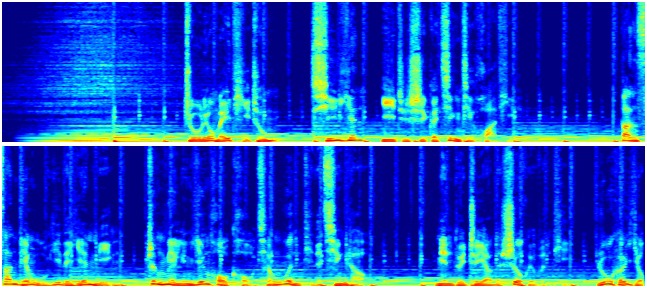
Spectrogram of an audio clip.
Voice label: 男 介绍 科普 严谨 稳重; 漱口水

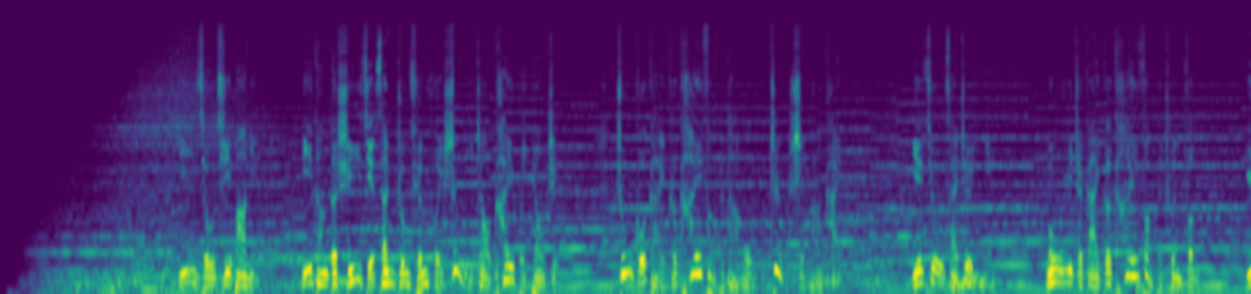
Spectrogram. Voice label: 男 学校专题 辉煌回顾

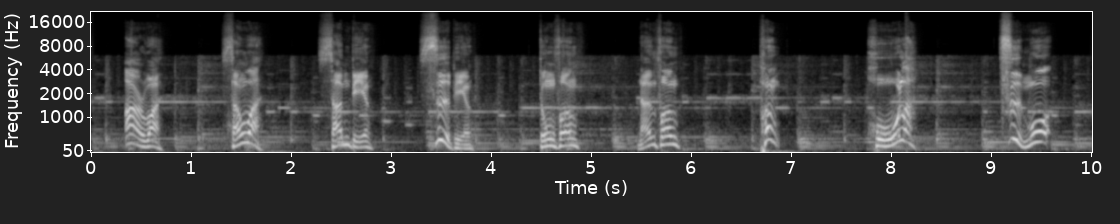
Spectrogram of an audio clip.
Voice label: 男 棋牌 普通话男; 腾讯麻将

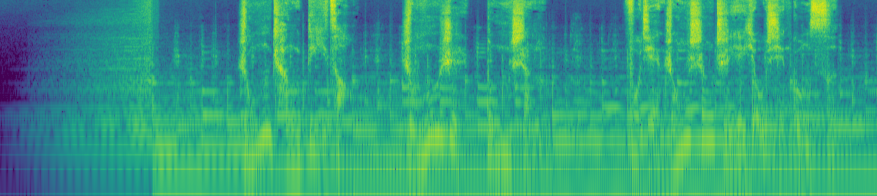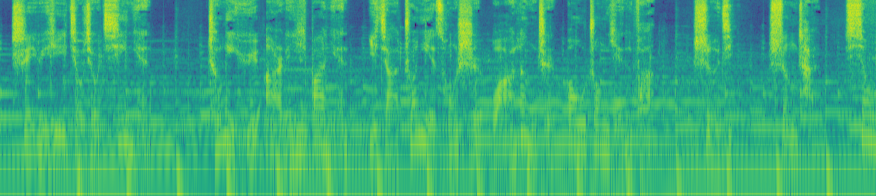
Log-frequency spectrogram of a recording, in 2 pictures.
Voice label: 男 企业宣传 专题 大气; 福建榕氏纸业

